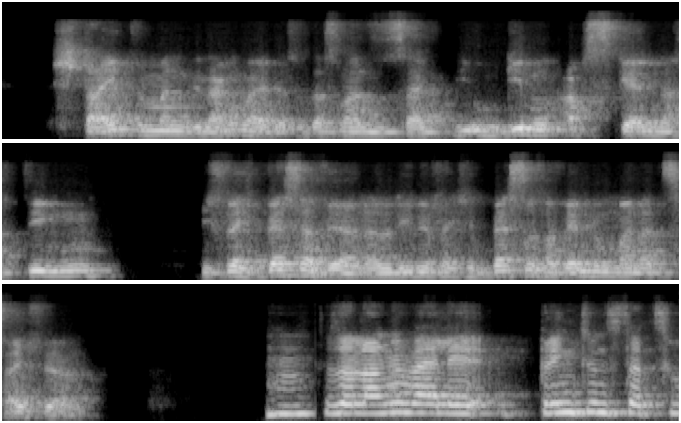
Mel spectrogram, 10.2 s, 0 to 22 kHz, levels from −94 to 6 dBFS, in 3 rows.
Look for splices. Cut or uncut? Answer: uncut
